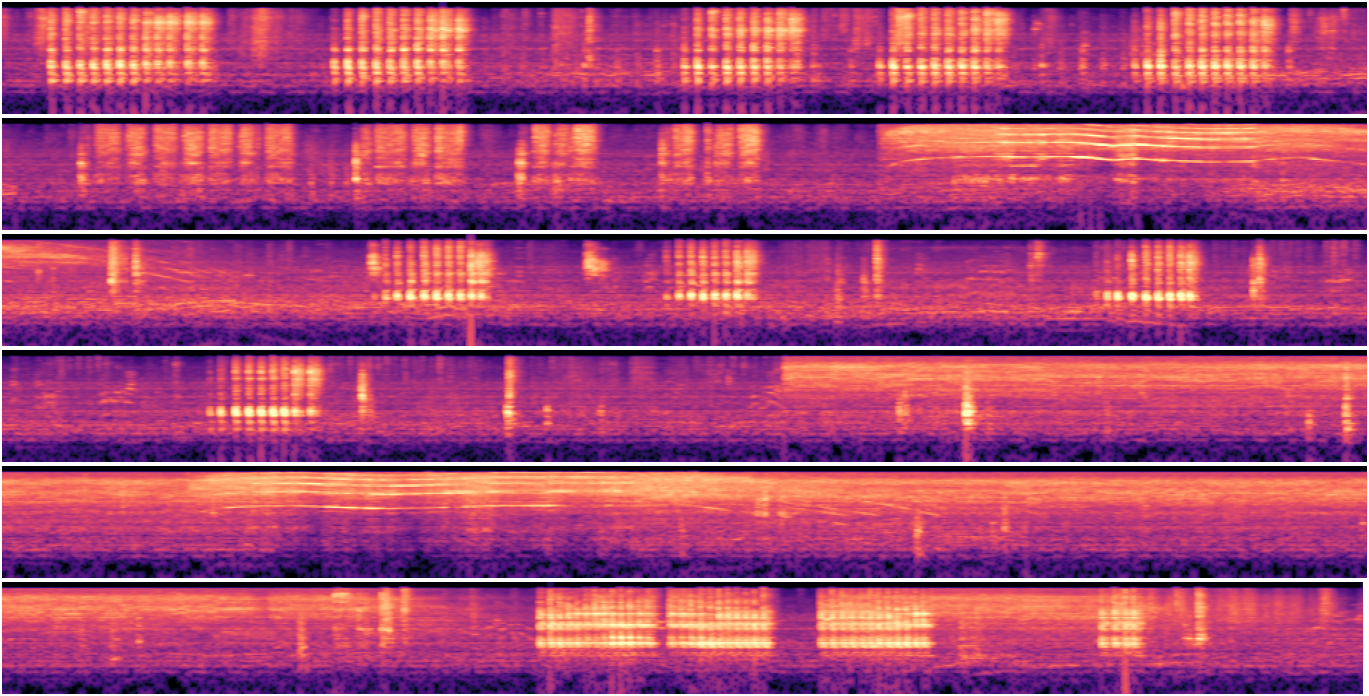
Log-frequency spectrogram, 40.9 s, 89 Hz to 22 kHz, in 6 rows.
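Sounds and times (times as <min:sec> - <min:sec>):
rubbing and scraping strokes: 0:07.2 - 0:11.0.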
